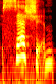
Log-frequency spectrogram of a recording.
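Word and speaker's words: Seisiún: No, it's session, which is how you pronounce that Gaelic word.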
